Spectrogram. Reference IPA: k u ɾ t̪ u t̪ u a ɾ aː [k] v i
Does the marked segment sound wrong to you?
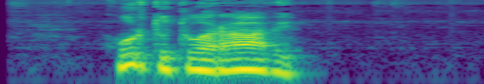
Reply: yes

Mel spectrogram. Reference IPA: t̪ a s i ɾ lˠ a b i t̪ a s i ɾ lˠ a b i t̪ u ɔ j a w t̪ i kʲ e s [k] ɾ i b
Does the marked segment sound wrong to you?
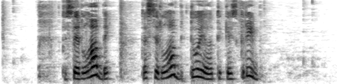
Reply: yes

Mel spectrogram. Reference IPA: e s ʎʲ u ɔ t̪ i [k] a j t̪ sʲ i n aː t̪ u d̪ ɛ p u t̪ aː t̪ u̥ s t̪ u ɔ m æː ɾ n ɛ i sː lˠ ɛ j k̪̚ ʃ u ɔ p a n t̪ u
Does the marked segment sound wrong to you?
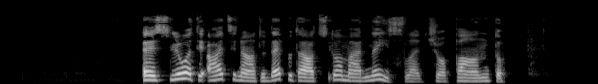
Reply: yes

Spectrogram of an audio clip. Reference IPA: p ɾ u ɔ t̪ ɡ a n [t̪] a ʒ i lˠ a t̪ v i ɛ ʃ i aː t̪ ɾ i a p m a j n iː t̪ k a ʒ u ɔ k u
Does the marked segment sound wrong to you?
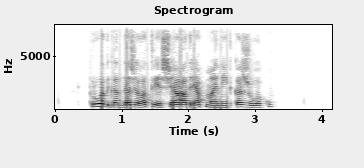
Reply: yes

